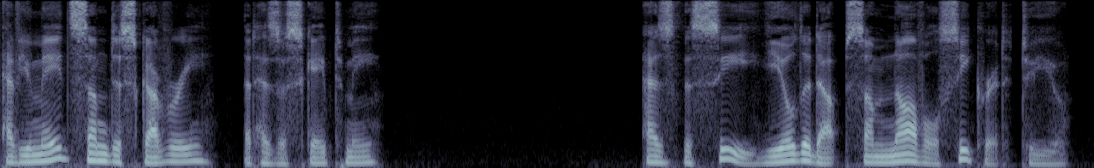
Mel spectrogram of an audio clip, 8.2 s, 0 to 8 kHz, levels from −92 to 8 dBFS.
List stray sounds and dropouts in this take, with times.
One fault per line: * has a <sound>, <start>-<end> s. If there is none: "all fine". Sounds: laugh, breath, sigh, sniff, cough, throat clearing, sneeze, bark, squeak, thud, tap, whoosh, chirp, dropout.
all fine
